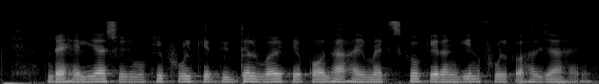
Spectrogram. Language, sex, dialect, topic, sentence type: Magahi, male, Southern, agriculture, statement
